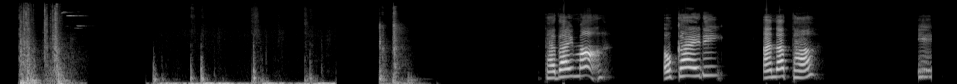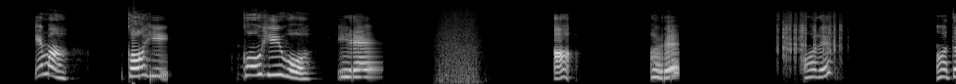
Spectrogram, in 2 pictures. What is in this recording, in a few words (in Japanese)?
ドラマ, ASMR; ペケ子、幸せでした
